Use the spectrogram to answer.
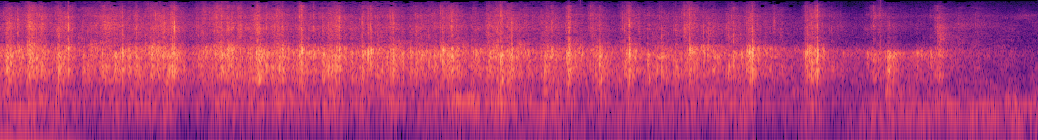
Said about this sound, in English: I've hit play already. The room is in total silence. They start to applaud because they're not really sure what to do.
